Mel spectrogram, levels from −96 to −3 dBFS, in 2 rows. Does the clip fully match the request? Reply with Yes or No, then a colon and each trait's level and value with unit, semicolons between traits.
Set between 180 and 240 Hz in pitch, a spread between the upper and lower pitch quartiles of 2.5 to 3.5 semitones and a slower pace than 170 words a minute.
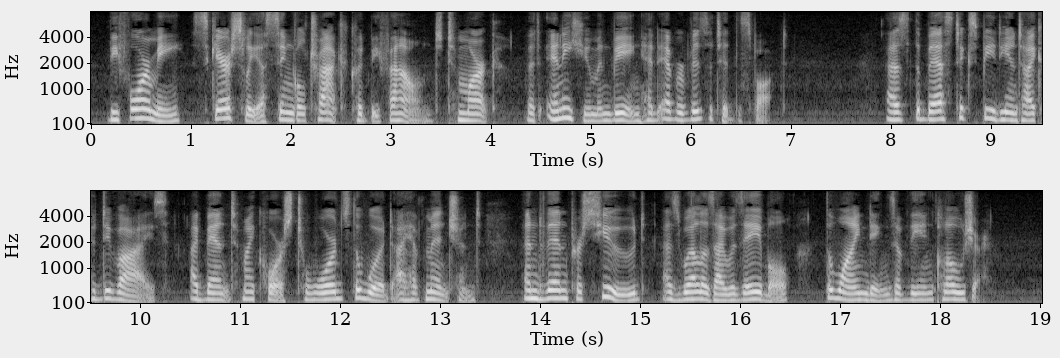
Yes: medium, 185 Hz; average, 2.9 semitones; average, 160 wpm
